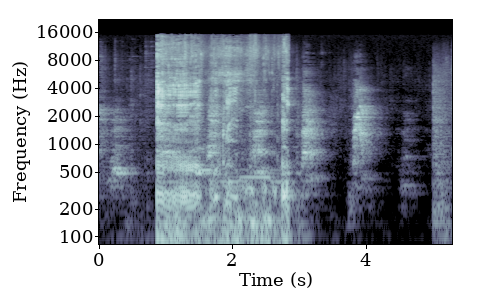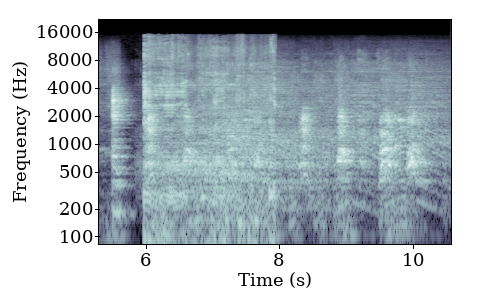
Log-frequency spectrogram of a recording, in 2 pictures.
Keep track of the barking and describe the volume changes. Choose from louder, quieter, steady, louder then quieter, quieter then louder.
louder.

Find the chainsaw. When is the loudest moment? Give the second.
7 s.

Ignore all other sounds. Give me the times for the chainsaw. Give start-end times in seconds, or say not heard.
5.8-10.5.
